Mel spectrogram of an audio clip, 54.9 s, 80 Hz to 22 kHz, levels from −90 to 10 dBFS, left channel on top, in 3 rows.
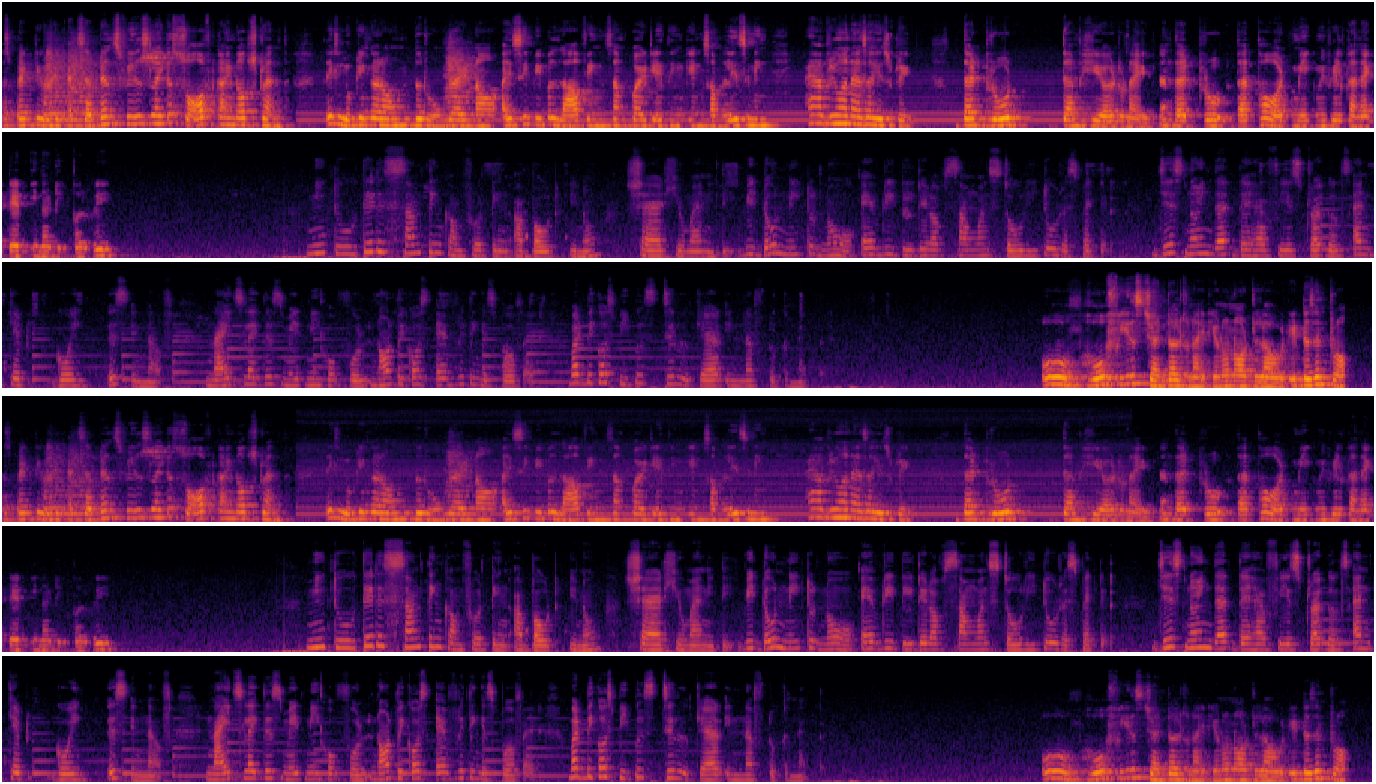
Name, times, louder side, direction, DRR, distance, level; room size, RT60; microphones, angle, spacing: voice 1, 0.0-3.9 4.3-10.4 10.7-12.2 12.8-13.7 14.1-19.8 50.4-54.5, left 5 dB, 50° left, 0.3 m, -22 dB
sound 1, 3.9-15.1, left 3 dB, 40° right, 1.3 m, -43 dB
voice 2, 22.0-33.0 33.6-37.7 38.0-43.7 44.1-47.3, right 3 dB, 75° right, 1.3 m, -35 dB
sound 2, 35.9-42.7 43.0-46.6 47.2-47.4, right 4 dB, 20° left, 1.2 m, -50 dB
8.3 x 2.8 x 4.3 m
head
